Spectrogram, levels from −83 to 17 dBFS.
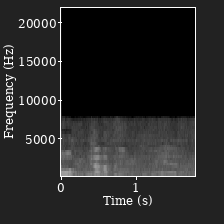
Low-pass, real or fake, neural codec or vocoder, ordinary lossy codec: none; real; none; none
